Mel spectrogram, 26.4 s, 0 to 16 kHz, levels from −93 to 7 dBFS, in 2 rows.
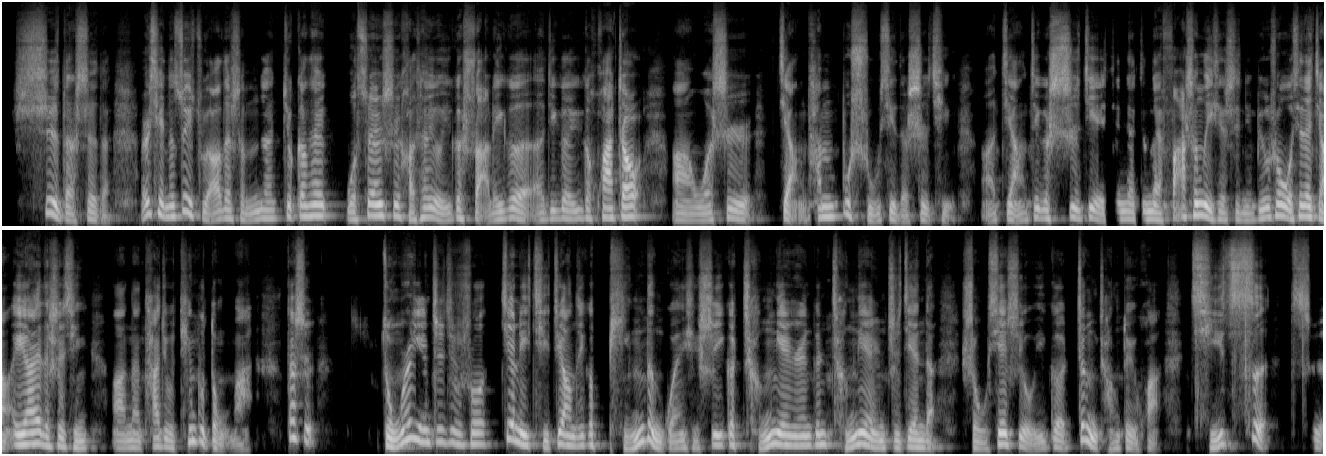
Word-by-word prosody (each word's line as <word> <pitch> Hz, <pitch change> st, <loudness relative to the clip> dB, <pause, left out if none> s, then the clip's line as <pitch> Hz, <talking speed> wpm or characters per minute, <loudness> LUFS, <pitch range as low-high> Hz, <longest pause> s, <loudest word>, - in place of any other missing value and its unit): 是 -, -, 0 dB
的 -, -, -3 dB
是 -, -, -3 dB
的， -, -, -12 dB, 0.3 s
而 195 Hz, -, +1 dB
且 205 Hz, -2 st, +2 dB
呢， 165 Hz, 0 st, +1 dB
最 205 Hz, +5 st, 0 dB
主 190 Hz, -, -6 dB
要 125 Hz, -, 0 dB
的 140 Hz, +1 st, -1 dB
什 130 Hz, -5 st, -5 dB
么 110 Hz, +4 st, -4 dB
呢？ 135 Hz, 0 st, -2 dB
就 170 Hz, +3 st, -2 dB
刚 170 Hz, 0 st, +1 dB
才， 180 Hz, 0 st, +4 dB, 0.2 s
我 125 Hz, -6 st, -3 dB
虽 150 Hz, +11 st, 0 dB
然 180 Hz, 0 st, +6 dB
是 180 Hz, -1 st, 0 dB
好 115 Hz, -8 st, -3 dB
像 155 Hz, +6 st, -1 dB
有 140 Hz, -, +1 dB
一 105 Hz, -, -3 dB
个 140 Hz, +5 st, -2 dB
耍 -, -, -1 dB
了 105 Hz, -, -7 dB
一 120 Hz, -, -1 dB
个 125 Hz, -5 st, -2 dB
这 130 Hz, +3 st, -4 dB
一 -, -, -6 dB
个 135 Hz, -2 st, -2 dB
一 130 Hz, -, -4 dB
个 145 Hz, +1 st, -3 dB
花 150 Hz, +4 st, +4 dB
招 160 Hz, +2 st, +7 dB
儿， 170 Hz, -, -9 dB, 0.3 s
啊， 110 Hz, -2 st, -3 dB
我 105 Hz, +1 st, -3 dB
是 120 Hz, -1 st, -1 dB, 0.2 s
讲 -, -, -1 dB
他 150 Hz, -, -5 dB
们 160 Hz, +1 st, +3 dB
不 175 Hz, +4 st, -3 dB
熟 105 Hz, -, -2 dB
悉 105 Hz, -, -2 dB
的 -, -, -8 dB
事 -, -, +2 dB
情， -, -, -7 dB, 0.2 s
啊， -, -, -10 dB
讲 110 Hz, +4 st, -4 dB
这 150 Hz, -, -1 dB
个 140 Hz, -, -2 dB
世 145 Hz, +4 st, +2 dB
界 150 Hz, -1 st, 0 dB
现 125 Hz, -, -3 dB
在 120 Hz, -, -2 dB
正 125 Hz, +1 st, -2 dB
在 115 Hz, -, +1 dB
发 115 Hz, +8 st, -2 dB
生 190 Hz, +4 st, +4 dB
的 180 Hz, -, +7 dB
一 -, -, +1 dB
些 120 Hz, -, -4 dB
事 115 Hz, +1 st, -5 dB
情， 110 Hz, 0 st, -7 dB
比 135 Hz, -, -2 dB
如 155 Hz, -, +2 dB
说 180 Hz, +2 st, +3 dB
我 -, -, +4 dB
现 175 Hz, -, +1 dB
在 165 Hz, -, +6 dB
讲 160 Hz, -, +1 dB
AI 175 Hz, +2 st, +7 dB
的 150 Hz, -, +1 dB
事 135 Hz, 0 st, +1 dB
情， 115 Hz, -3 st, -2 dB, 0.2 s
啊， 110 Hz, -, -3 dB
那 115 Hz, 0 st, -3 dB
他 135 Hz, +5 st, -3 dB
就 130 Hz, -3 st, -2 dB
听 165 Hz, -, -1 dB
不 205 Hz, -2 st, 0 dB
懂 -, -, -4 dB
嘛。 -, -, -7 dB, 0.4 s
但 275 Hz, -, +2 dB
是， 230 Hz, -6 st, -1 dB, 0.6 s
总 -, -, +5 dB
而 255 Hz, -, +5 dB
言 215 Hz, -6 st, +3 dB
之 210 Hz, +2 st, -2 dB
就 195 Hz, 0 st, -3 dB
是 -, -, -1 dB
说 175 Hz, +1 st, -2 dB
建 250 Hz, -4 st, +3 dB
立 170 Hz, -, +7 dB
起 160 Hz, -8 st, -3 dB
这 180 Hz, +12 st, +2 dB
样 155 Hz, -2 st, +4 dB
的 145 Hz, -, -2 dB
一 -, -, 0 dB
个 160 Hz, +1 st, -2 dB
平 150 Hz, -, 0 dB
等 115 Hz, -, +3 dB
关 105 Hz, +4 st, -5 dB
系， 110 Hz, -1 st, -8 dB
是 160 Hz, +9 st, +1 dB
一 155 Hz, -, +2 dB
个 165 Hz, +2 st, 0 dB
成 150 Hz, -3 st, 0 dB
年 165 Hz, -3 st, +6 dB
人 150 Hz, 0 st, +2 dB
跟 170 Hz, +1 st, 0 dB
成 140 Hz, -6 st, -1 dB
年 175 Hz, -2 st, +6 dB
人 110 Hz, 0 st, 0 dB
之 115 Hz, 0 st, -3 dB
间 120 Hz, 0 st, +1 dB
的 115 Hz, +1 st, -5 dB, 0.2 s
首 100 Hz, -3 st, -4 dB
先 175 Hz, -, +5 dB
是 170 Hz, -, -2 dB
有 85 Hz, -, -1 dB
一 100 Hz, -, -5 dB
个 110 Hz, -1 st, -3 dB
正 125 Hz, -, +1 dB
常 -, -, -8 dB
对 -, -, -3 dB
话， -, -, -7 dB, 0.3 s
其 125 Hz, -, 0 dB
次 170 Hz, -1 st, +1 dB, 0.2 s
是 -, -, -4 dB
145 Hz, 305 characters per minute, -23 LUFS, 115-170 Hz, 0.6 s, 招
